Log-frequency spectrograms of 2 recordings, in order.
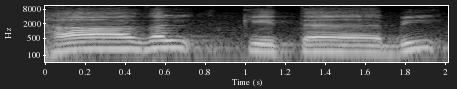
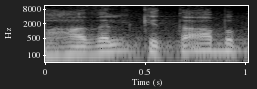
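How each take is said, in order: First: The phrase ends with a final -i vowel. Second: The phrase ends on a bare b sound. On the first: The reading continues past this point. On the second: The reader stops at this point.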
